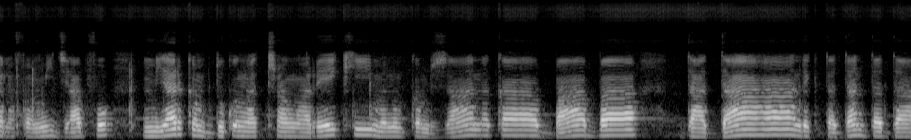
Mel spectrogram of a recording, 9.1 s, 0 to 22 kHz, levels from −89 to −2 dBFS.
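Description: No technical faults can be heard anywhere in the speech.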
